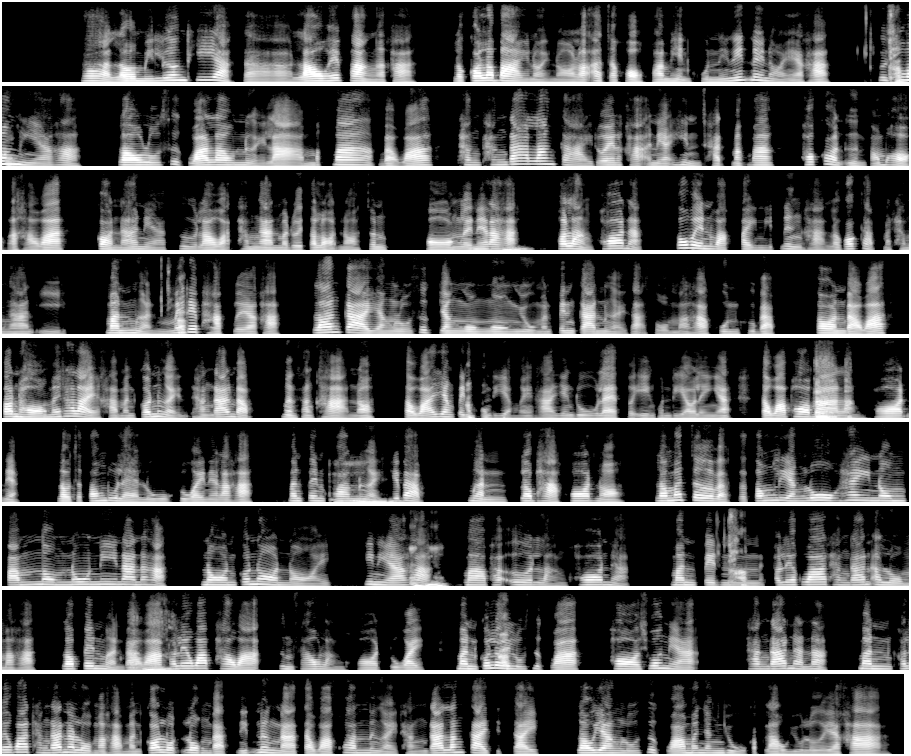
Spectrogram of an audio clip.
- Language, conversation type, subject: Thai, advice, ฉันรู้สึกเหนื่อยล้าทั้งร่างกายและจิตใจ ควรคลายความเครียดอย่างไร?
- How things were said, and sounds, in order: other background noise; tapping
